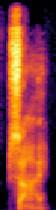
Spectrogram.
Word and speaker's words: Cy: The reason that we adopted sai is phonetically the c aj is pronounced like sigh. So everybody for just you know purpose of ease would say we're just going to call you sigh or mic sai.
